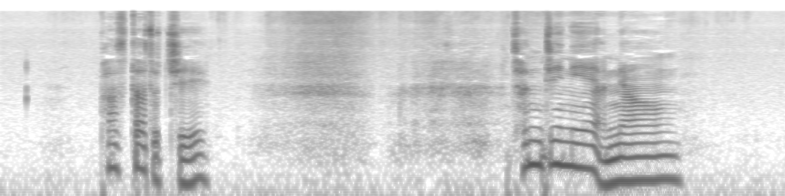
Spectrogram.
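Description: A young man speaks close to a phone microphone in short bursts.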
